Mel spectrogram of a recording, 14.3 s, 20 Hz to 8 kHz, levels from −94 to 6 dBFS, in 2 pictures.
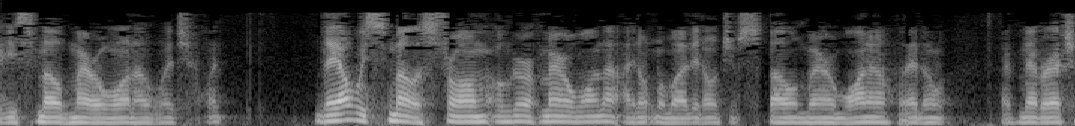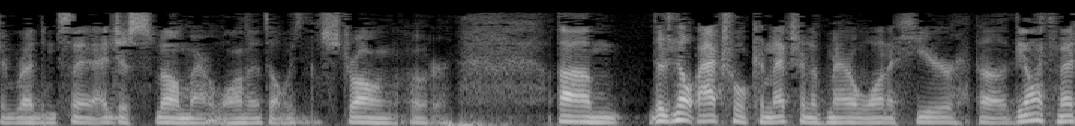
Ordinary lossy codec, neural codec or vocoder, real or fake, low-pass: MP3, 24 kbps; codec, 16 kHz, 1 kbps, FunCodec, trained on Chinese and English, 50 frames a second; fake; 7.2 kHz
